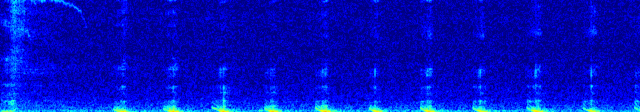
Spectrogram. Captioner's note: chuckles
